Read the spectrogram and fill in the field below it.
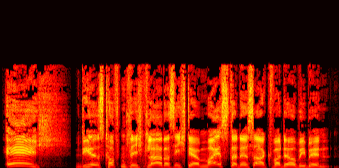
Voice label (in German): Kind Stimme; Aqua-Derby-Kind (erste Stimme); Simon the Sorcerer 3D; Adventure Soft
